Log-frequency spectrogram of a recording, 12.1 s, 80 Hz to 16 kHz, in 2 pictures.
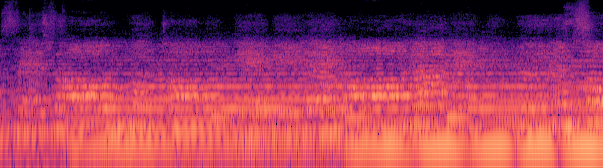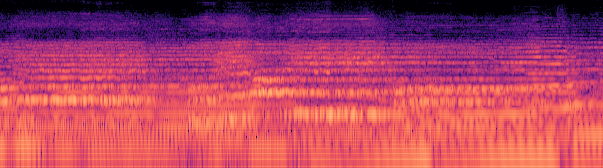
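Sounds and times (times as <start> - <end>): choir singing sustained chords: 0.0 - 12.0.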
